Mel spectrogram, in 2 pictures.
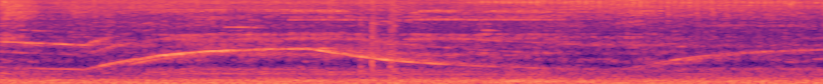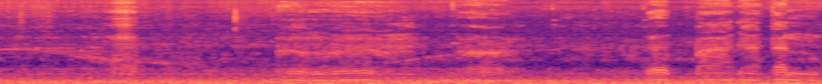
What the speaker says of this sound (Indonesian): ada ambulan lewat juga nih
